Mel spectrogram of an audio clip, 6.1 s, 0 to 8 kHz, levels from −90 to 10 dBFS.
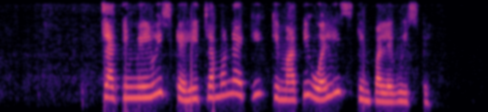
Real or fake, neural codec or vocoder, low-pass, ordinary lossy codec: real; none; 7.2 kHz; Opus, 32 kbps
